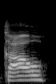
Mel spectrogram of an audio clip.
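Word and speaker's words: Cão: Sí, yo pronunciaba, yo siempre lo pronuncié Cao, pero no sé por qué a veces me entraba la duda y decía también puede ser Sao, pero bueno, es tinto Cao.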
